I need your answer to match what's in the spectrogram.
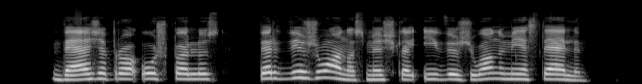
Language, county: Lithuanian, Šiauliai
